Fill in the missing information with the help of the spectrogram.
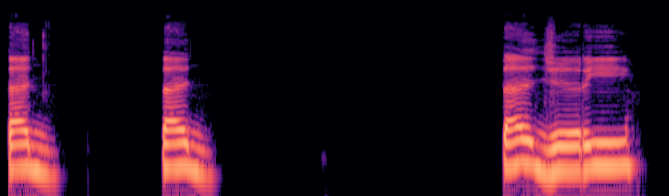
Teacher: terutamanya jim ni lah akan menghasilkan lantunan, sifat qalqalah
